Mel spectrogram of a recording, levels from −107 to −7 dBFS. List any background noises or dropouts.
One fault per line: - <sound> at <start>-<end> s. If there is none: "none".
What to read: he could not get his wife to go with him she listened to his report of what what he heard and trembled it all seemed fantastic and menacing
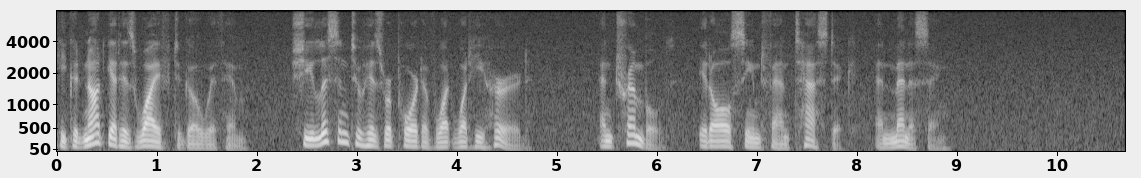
none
